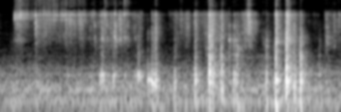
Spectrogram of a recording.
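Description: Coarse pink salt crystals rattling and sliding against the inside of a glass jar as it is tilted and turned, a dense, irregular run of small sharp clicks.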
